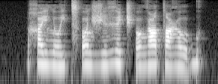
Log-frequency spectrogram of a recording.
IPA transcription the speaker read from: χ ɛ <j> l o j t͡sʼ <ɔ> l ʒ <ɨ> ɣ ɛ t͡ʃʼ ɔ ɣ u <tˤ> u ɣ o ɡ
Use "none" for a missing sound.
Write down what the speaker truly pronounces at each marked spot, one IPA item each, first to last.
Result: j, ɔ, ɪ, tˤ

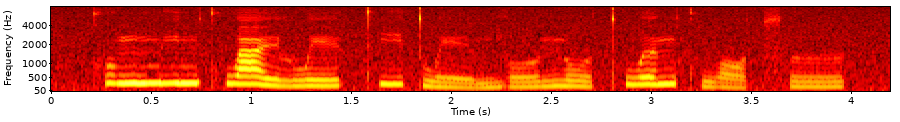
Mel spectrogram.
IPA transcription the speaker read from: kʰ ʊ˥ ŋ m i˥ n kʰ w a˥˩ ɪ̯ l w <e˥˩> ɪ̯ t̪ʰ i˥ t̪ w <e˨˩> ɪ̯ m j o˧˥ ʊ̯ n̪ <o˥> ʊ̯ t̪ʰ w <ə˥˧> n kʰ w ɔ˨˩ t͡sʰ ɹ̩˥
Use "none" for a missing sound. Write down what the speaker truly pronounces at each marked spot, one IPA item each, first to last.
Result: e˧˥, e˨˩, o˥˩, ə˥

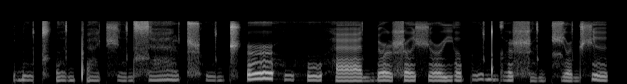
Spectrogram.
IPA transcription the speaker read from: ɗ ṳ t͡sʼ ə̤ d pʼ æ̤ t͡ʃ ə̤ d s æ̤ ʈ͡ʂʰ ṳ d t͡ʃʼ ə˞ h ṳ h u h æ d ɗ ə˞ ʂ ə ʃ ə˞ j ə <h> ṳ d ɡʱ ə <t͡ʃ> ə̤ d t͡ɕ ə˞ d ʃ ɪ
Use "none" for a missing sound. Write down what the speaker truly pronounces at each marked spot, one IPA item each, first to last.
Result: p, ʂ

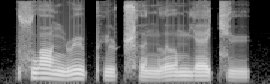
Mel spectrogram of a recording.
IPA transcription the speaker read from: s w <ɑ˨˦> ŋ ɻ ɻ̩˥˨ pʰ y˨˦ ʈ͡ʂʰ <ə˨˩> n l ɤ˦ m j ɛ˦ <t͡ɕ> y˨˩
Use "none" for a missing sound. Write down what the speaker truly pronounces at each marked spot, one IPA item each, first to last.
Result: ɑ˥˨, ə˨˩, t͡ɕ

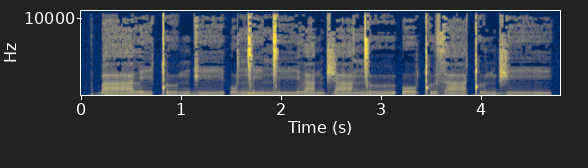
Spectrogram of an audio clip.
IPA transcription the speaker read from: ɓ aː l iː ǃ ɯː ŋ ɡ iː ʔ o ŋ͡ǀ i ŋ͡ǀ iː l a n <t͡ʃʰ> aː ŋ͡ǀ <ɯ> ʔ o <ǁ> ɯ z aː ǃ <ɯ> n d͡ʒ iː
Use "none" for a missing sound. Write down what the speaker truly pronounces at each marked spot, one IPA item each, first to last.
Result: d͡ʒ, ɯː, ǃ, ɯ

